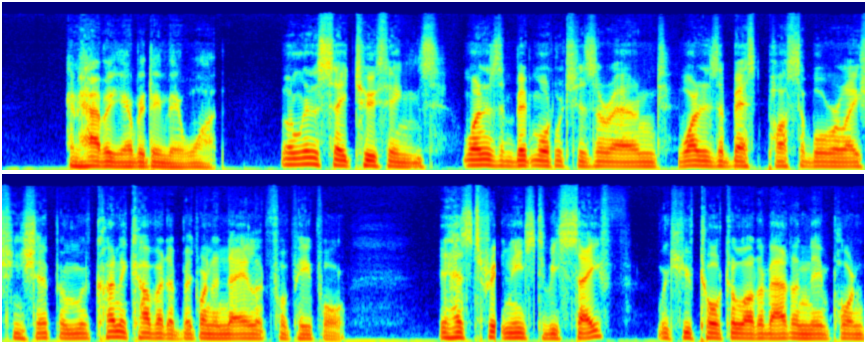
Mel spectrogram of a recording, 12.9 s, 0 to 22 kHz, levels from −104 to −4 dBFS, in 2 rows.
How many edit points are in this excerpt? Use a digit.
5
